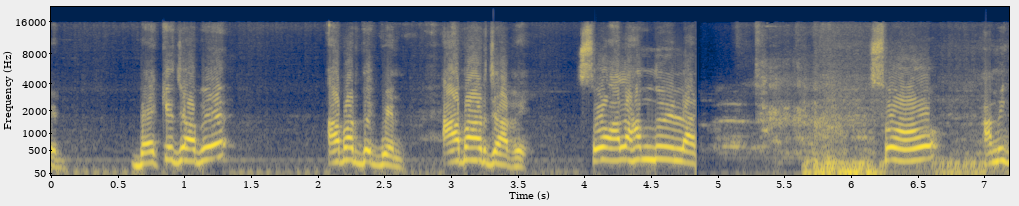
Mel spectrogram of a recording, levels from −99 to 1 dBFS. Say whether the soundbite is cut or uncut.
cut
